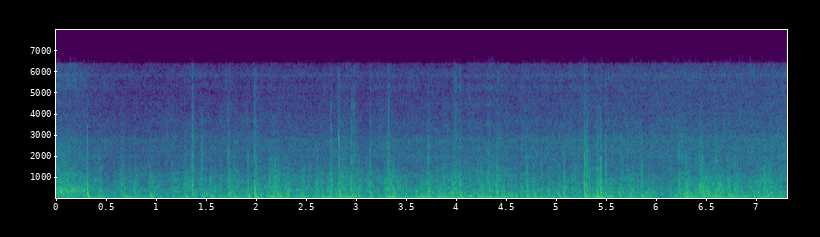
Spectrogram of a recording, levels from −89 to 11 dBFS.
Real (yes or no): no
